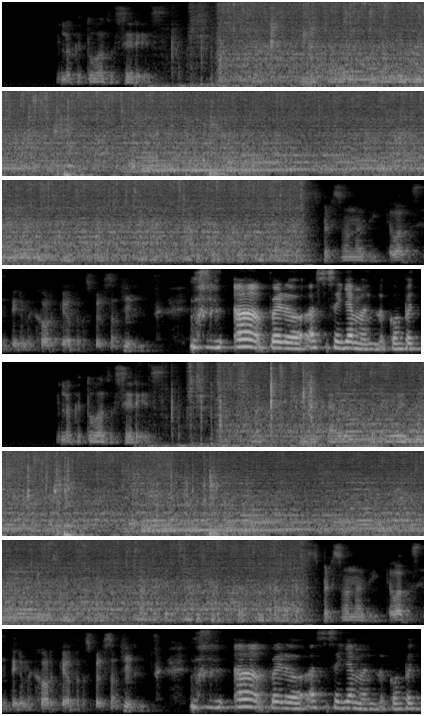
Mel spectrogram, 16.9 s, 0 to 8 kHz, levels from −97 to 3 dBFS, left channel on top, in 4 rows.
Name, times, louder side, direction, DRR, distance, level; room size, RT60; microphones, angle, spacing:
voice 1, 0.5-1.6 2.4-2.7 2.9-5.3 5.6-6.8 7.4-14.5, right 2 dB, 30° right, 0.6 m, -49 dB
Book - Handling and flipping through pages, 1.3-6.9, right 5 dB, 85° right, 1.0 m, -48 dB
FX - cascada de piedras, 2.1-11.5, left 3 dB, 55° left, 1.9 m, -45 dB
Guitar, 3.3-9.8, right 1 dB, 50° right, 1.6 m, -46 dB
voice 2, 14.5-16.8, left 7 dB, 80° left, 0.5 m, -35 dB
7.7 x 4.1 x 6.1 m
head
